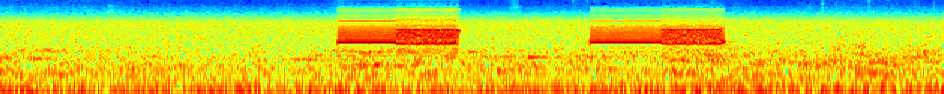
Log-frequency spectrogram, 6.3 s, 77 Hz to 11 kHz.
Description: Packet radio (AX.25, as in APRS), 1200 baud, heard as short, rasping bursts, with radio hiss, a squelch burst at the end and the noise of a crowd indoors.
